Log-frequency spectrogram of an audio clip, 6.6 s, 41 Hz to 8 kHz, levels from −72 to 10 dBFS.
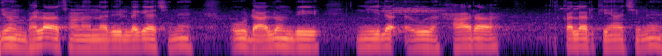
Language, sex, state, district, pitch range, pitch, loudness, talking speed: Garhwali, male, Uttarakhand, Tehri Garhwal, 100-110 Hz, 105 Hz, -16 LUFS, 145 wpm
